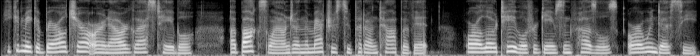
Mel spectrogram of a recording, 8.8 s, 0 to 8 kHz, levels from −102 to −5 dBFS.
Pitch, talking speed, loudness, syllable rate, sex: 200 Hz, 240 wpm, -19 LUFS, 5.6 syllables/s, female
